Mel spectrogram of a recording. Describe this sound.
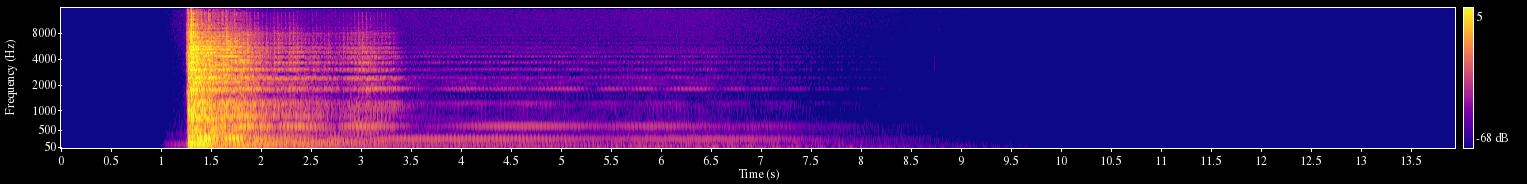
1 Audio Track
strings, fork, vibration
strings, vibration, fork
